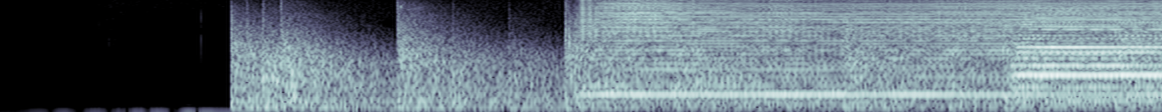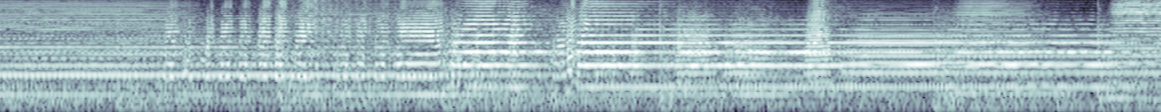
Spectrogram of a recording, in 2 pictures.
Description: STEREO FULL

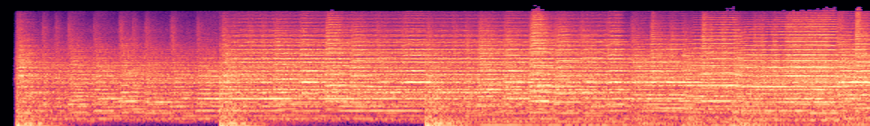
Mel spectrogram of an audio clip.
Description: Fanfare

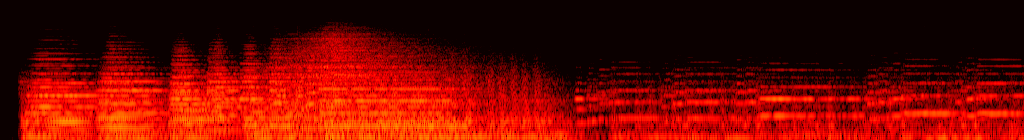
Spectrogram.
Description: fanfares fanfare

